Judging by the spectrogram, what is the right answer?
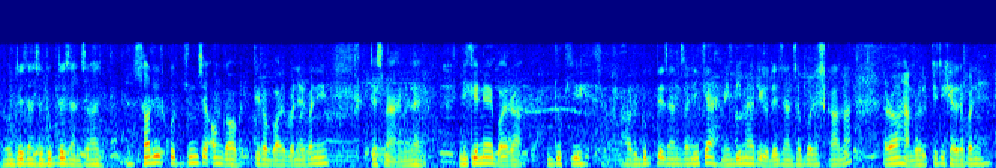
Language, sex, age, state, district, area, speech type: Nepali, male, 18-30, West Bengal, Kalimpong, rural, spontaneous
